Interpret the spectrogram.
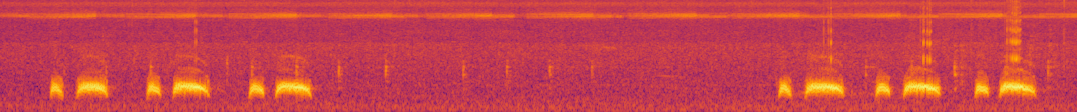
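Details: Decoy spotted dove used to lure wild doves into traps, giving low mellow coos in short-long pairs, three pairs in a run, a pause of several seconds, then three more pairs; faint steady high hum throughout.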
